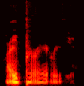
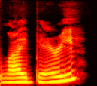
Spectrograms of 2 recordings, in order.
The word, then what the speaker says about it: library: Library. – All right. – That's a hard word. That's an interesting word, because lots of people like pronounce it library, but there's an R. Right, so it's library.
